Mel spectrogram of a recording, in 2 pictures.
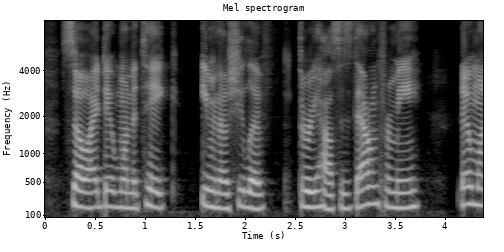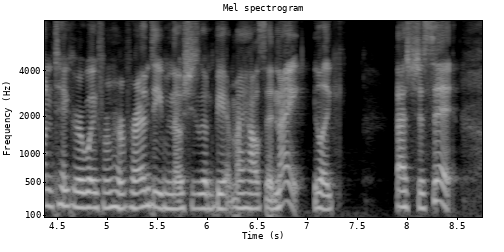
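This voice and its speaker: On a very clean recording with a silent background, a woman with an American accent talks very fast at a medium pitch, flat and monotone, with very even loudness. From Delaware, US. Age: 20s. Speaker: reality TV contestant. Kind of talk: casual chat.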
